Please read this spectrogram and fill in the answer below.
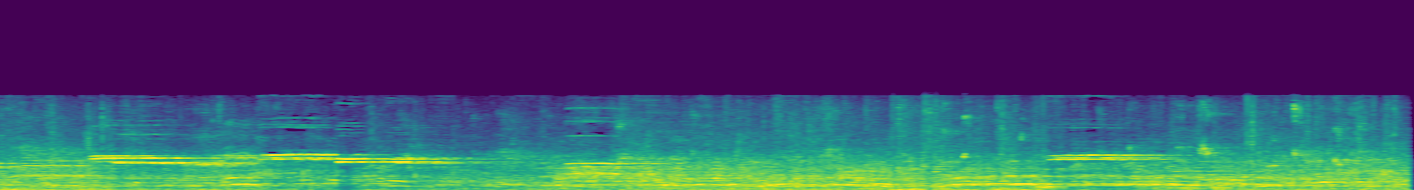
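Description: Echoing volleyball hall: crowd chatter from many courts with the thumps of volleyballs being bounced and hit.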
